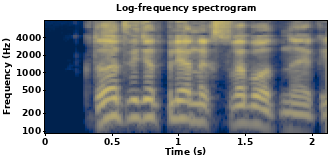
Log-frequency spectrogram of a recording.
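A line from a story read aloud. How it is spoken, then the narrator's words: Shout. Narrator (Russian): крикнул Лобытов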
